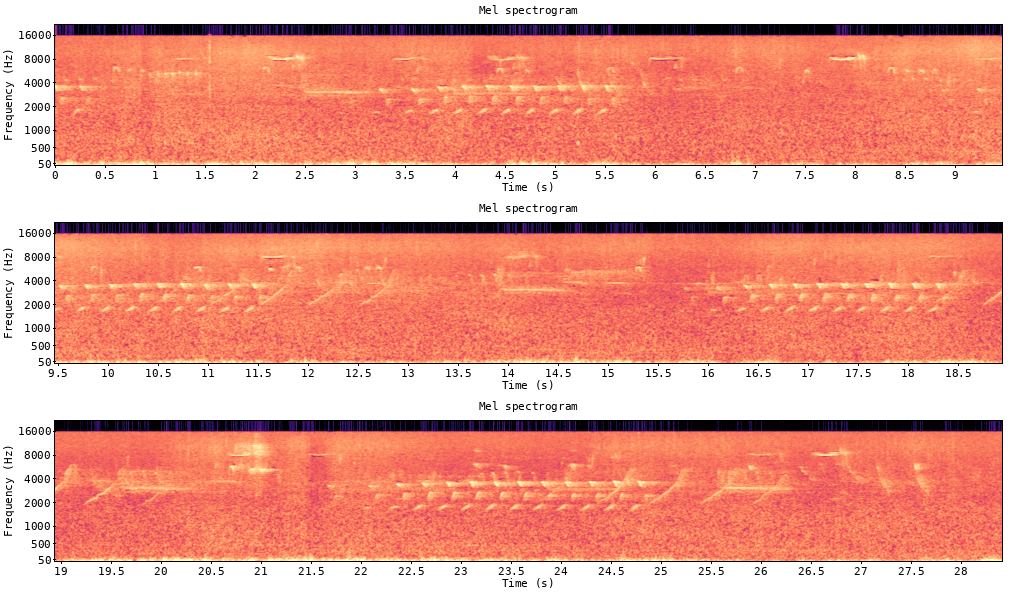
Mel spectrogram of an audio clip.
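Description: Outdoor ambience: a steady low rumble with a songbird repeating a phrase of a short note followed by a fast trill, four times about every six to seven seconds, and faint high chirps scattered through it.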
